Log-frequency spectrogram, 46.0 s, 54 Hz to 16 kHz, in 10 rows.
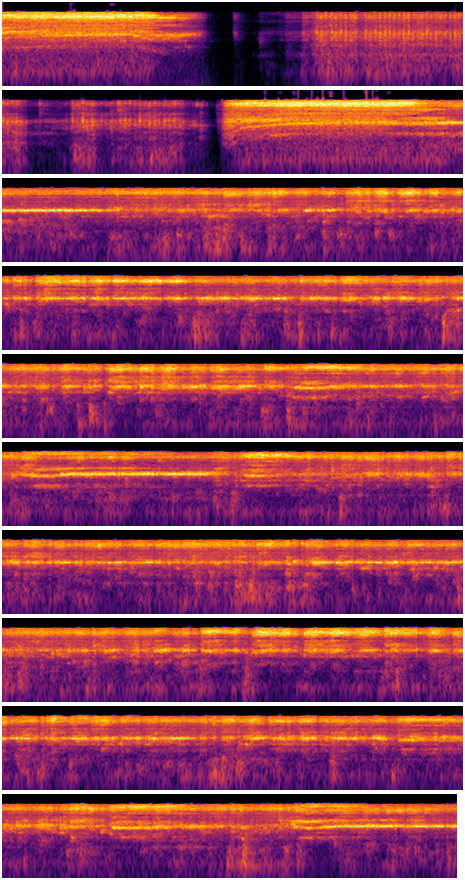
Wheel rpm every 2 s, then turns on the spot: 100, 10, 30, 110, 220, 230, 230, 230, 230, 240, 230, 230, 230, 230, 230, 230, 230, 230, 230, 240, 230, 230, 230.
4-6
